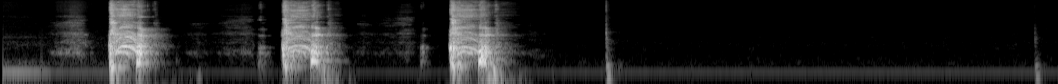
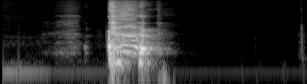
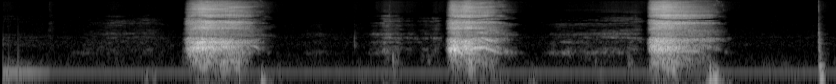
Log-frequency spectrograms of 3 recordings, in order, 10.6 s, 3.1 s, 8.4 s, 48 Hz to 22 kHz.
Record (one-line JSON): {"three_cough_length": "10.6 s", "three_cough_amplitude": 32768, "three_cough_signal_mean_std_ratio": 0.26, "cough_length": "3.1 s", "cough_amplitude": 32767, "cough_signal_mean_std_ratio": 0.29, "exhalation_length": "8.4 s", "exhalation_amplitude": 28875, "exhalation_signal_mean_std_ratio": 0.35, "survey_phase": "beta (2021-08-13 to 2022-03-07)", "age": "45-64", "gender": "Male", "wearing_mask": "No", "symptom_none": true, "smoker_status": "Never smoked", "respiratory_condition_asthma": false, "respiratory_condition_other": false, "recruitment_source": "REACT", "submission_delay": "1 day", "covid_test_result": "Negative", "covid_test_method": "RT-qPCR", "influenza_a_test_result": "Negative", "influenza_b_test_result": "Negative"}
